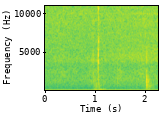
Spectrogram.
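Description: A car door unlatches and opens.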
